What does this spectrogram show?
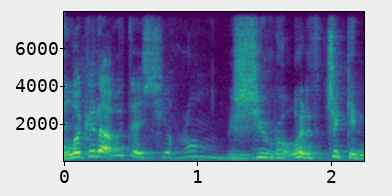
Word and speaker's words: Chiron: Chiron. Chiron. Good. That was Thank you. good pronunciation.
